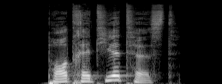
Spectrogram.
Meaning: inflection of porträtieren: 1. second-person singular preterite 2. second-person singular subjunctive II
- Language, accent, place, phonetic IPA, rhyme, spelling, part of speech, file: German, Germany, Berlin, [pɔʁtʁɛˈtiːɐ̯təst], -iːɐ̯təst, porträtiertest, verb, De-porträtiertest.ogg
